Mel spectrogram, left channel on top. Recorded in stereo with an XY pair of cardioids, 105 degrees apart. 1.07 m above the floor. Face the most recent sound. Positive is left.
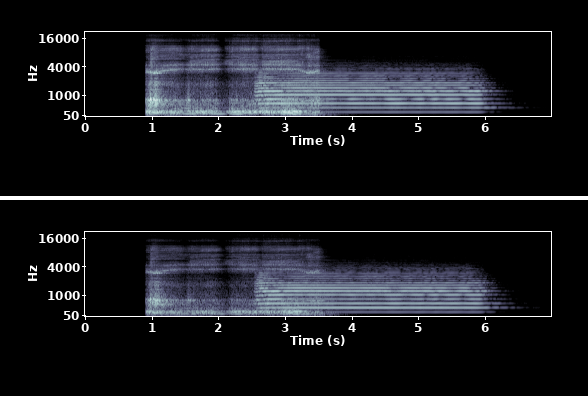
turn(degrees=30)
